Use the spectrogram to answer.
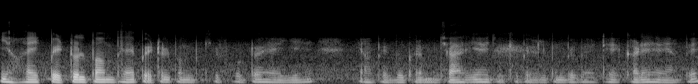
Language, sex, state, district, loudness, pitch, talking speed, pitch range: Hindi, male, Uttar Pradesh, Etah, -23 LUFS, 110 Hz, 215 wpm, 105-115 Hz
